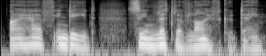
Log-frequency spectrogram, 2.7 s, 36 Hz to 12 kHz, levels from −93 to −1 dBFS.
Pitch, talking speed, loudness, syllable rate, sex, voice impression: 100 Hz, 205 wpm, -20 LUFS, 5.1 syllables/s, male, very masculine, very middle-aged, very thick, slightly tensed, very powerful, dark, soft, slightly muffled, fluent, slightly raspy, cool, intellectual, slightly refreshing, very sincere, very calm, very mature, very friendly, reassuring, unique, slightly elegant, wild, sweet, slightly lively, kind, modest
